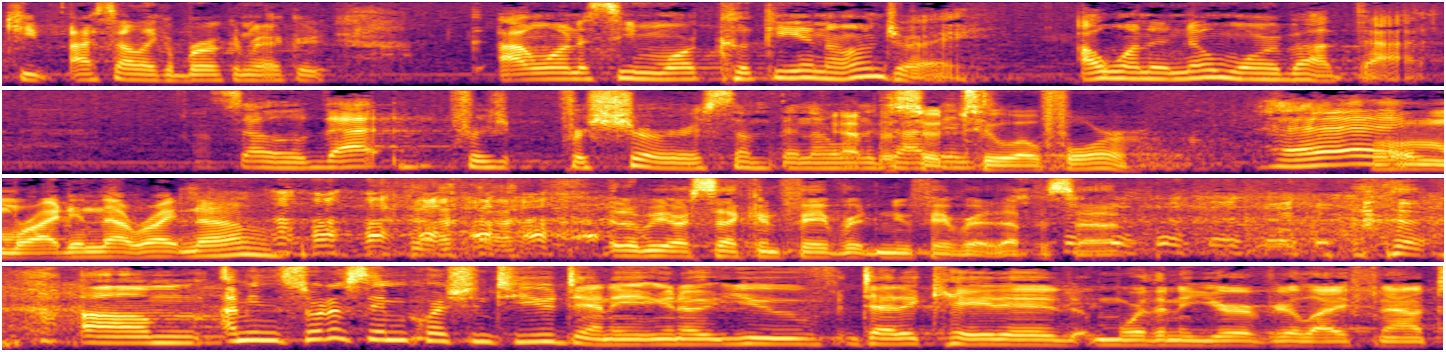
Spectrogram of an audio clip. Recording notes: Recorded at ATX Television Fest in June 2015.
